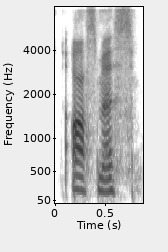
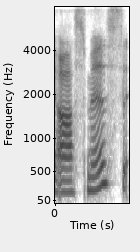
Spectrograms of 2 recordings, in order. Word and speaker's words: Asmus: That is the right pronunciation, right? Asmus. Close enough. Asmus.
